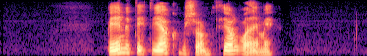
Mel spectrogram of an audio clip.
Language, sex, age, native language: Icelandic, female, 60-69, Icelandic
